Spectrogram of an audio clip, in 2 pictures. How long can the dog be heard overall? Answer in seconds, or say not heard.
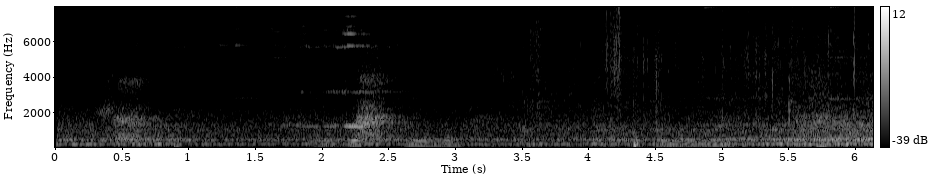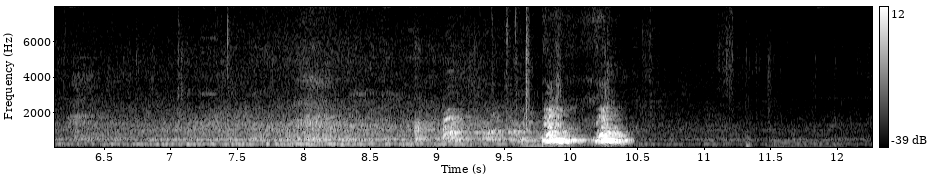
2 s.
